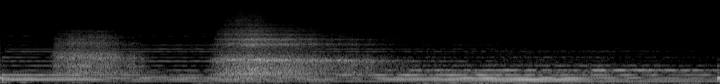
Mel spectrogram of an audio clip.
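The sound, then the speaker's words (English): Two slow, deep breaths demonstrating deep breathing, a long inhale followed by a fuller exhale, over a steady low humming tone with no talking. “One thing that you might have heard a lot of is this idea of doing some deep breathing, and there is some value to doing that, which is to slowing down the way you breathe and really making sure you're breathing from your abdomen”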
